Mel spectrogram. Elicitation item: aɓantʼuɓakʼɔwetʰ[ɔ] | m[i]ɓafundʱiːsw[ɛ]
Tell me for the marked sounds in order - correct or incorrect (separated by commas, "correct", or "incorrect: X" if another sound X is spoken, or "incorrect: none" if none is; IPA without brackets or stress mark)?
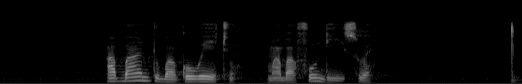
incorrect: u, incorrect: a, correct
